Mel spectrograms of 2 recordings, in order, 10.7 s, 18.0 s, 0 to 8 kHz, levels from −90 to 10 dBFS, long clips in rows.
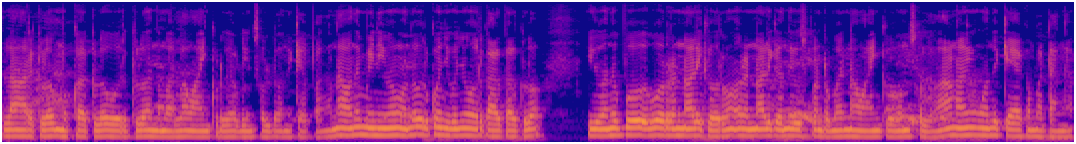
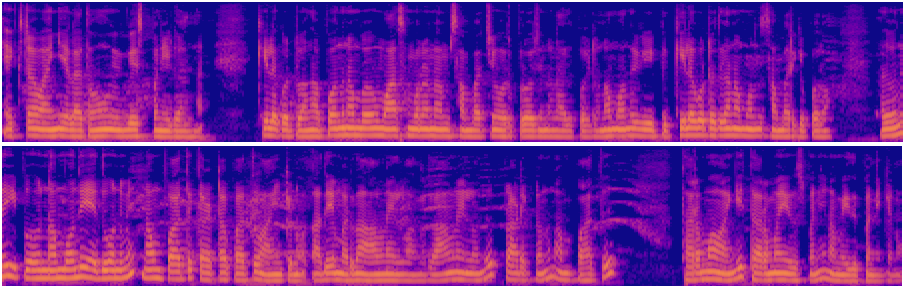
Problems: continuous background conversations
